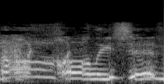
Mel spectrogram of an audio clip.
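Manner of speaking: slow, high, sobbing exclamation; awed crying shout. Real, not acted. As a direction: blurt it out overcome.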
